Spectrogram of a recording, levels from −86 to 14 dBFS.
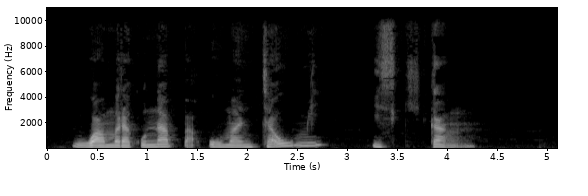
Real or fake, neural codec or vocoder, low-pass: real; none; 9.9 kHz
